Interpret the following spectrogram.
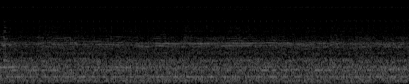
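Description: A steady hum with a constant low tone and an even hiss, which fits a wall-mounted window air conditioner running.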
